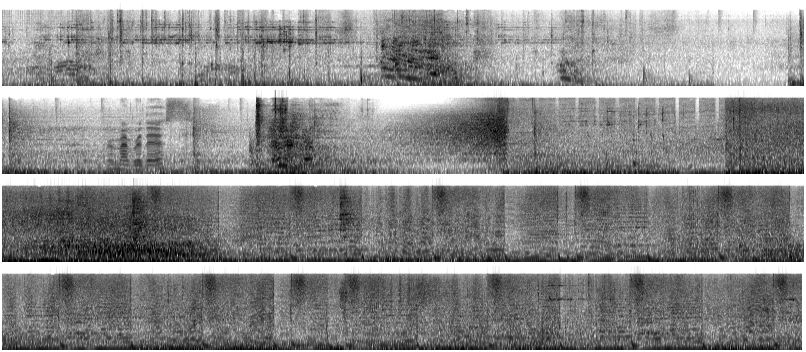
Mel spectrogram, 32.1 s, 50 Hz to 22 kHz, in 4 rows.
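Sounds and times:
low rumbling drone: 0:13.0 - 0:28.9
loud rushing rumbling noise: 0:14.8 - 0:20.3.

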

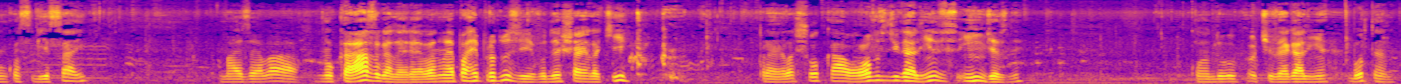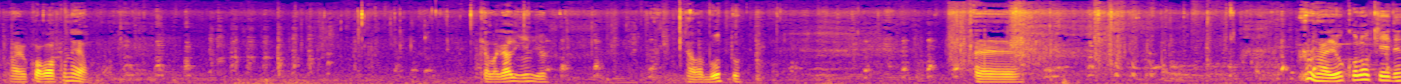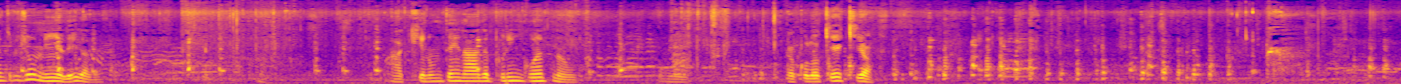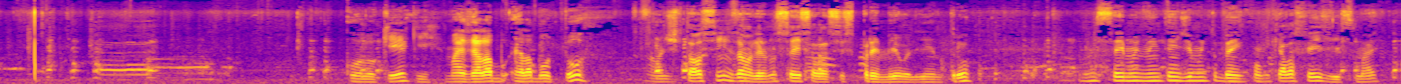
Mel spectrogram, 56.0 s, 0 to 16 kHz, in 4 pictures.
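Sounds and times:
chickens clucking: 0:00.0 - 0:56.0.

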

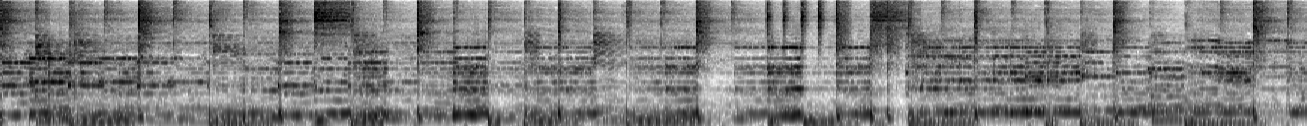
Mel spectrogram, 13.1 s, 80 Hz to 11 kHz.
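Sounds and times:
keyboard organ chords with bass: 0:00.0 - 0:13.0.

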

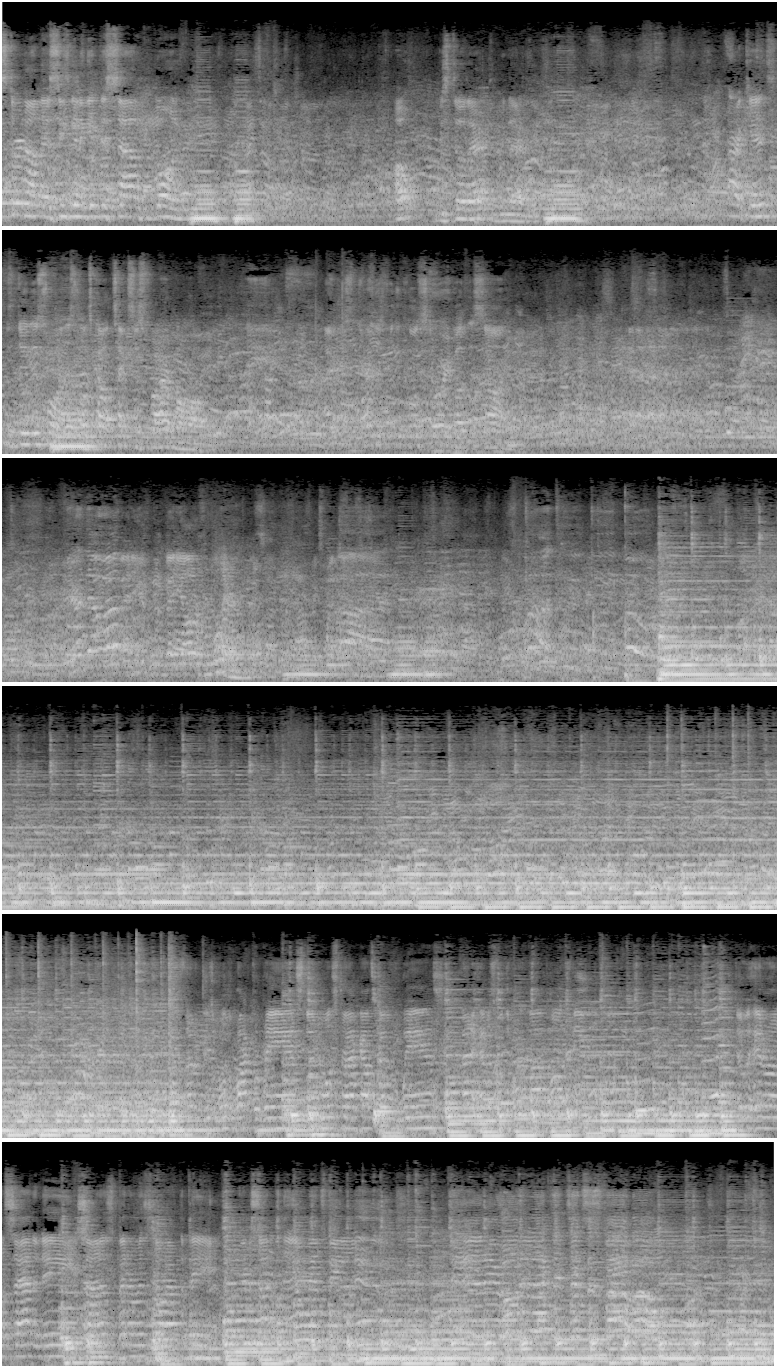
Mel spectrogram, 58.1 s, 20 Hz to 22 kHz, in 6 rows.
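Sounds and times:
acoustic guitar: 0:00.0 - 0:03.6, 0:04.9 - 0:07.5, 0:09.3 - 0:11.6, 0:22.2 - 0:25.2, 0:27.2 - 0:58.0
banjo: 0:00.0 - 0:03.6, 0:05.6 - 0:08.3, 0:09.5 - 0:11.5, 0:27.2 - 0:58.0
mandolin: 0:00.0 - 0:03.6, 0:04.9 - 0:07.7, 0:09.6 - 0:11.6, 0:22.8 - 0:25.2, 0:27.2 - 0:58.0
upright bass plucking: 0:27.6 - 0:48.2, 0:49.1 - 0:58.0
fiddle: 0:27.6 - 0:48.3.

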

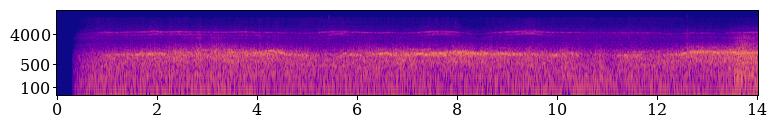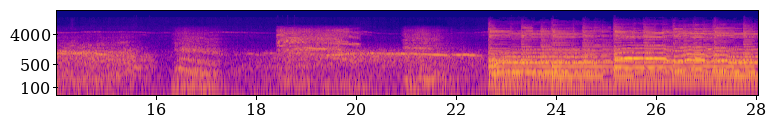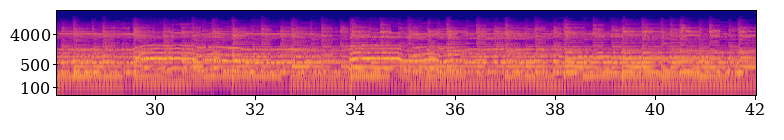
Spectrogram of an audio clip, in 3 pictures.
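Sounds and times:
wavering whistle-like tone: 0:00.9 - 0:10.6, 0:12.4 - 0:42.0.

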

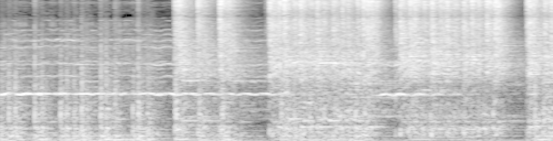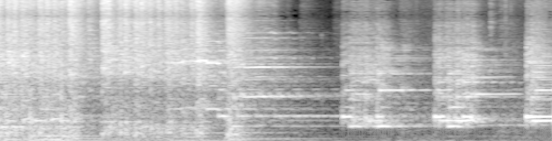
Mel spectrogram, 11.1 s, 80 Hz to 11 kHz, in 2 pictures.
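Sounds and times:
sustained gamelan melody: 0:00.0 - 0:11.0.

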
